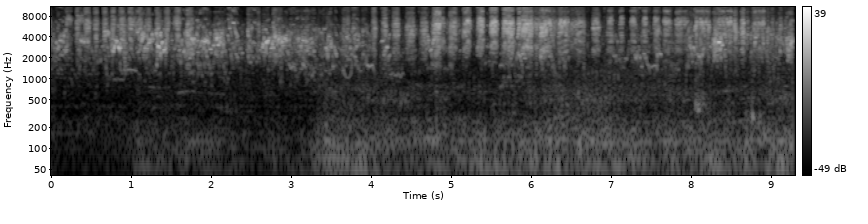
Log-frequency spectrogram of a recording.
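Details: Many Australian budgies in a colony aviary chirp and warble together, sharp rapid ticking notes layered over a constant bright chatter, slightly quieter at the start.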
